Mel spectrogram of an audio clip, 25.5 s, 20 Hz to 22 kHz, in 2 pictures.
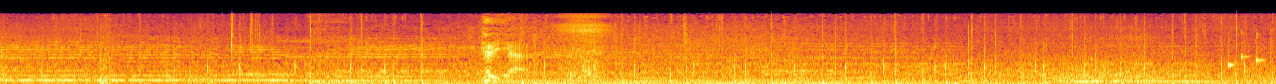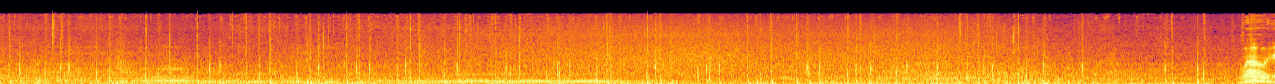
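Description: Horse hooves clip-clop steadily on the ground in The Witcher 3, a continuous rhythmic clopping at moderate loudness with faint rain-like patter, alone without talk.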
